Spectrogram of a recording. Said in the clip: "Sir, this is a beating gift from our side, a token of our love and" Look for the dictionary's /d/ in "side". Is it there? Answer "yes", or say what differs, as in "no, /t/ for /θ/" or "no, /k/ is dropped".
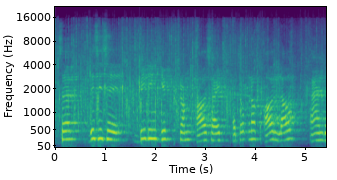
yes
